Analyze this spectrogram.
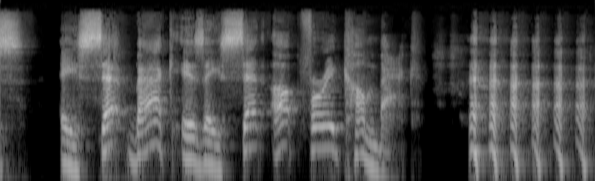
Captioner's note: laughs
